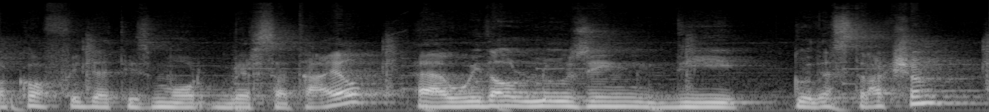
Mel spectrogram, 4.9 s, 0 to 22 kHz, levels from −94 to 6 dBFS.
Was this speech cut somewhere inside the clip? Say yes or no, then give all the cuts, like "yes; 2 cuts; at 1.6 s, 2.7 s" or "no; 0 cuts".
yes; 2 cuts; at 1.9 s, 3.8 s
